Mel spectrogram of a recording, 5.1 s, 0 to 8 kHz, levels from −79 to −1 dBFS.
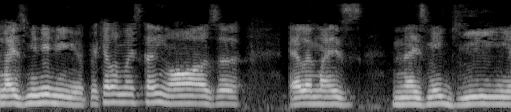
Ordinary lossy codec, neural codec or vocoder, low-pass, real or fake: MP3, 32 kbps; codec, 16 kHz, 4 kbps, FreqCodec, smaller model; 7.2 kHz; fake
